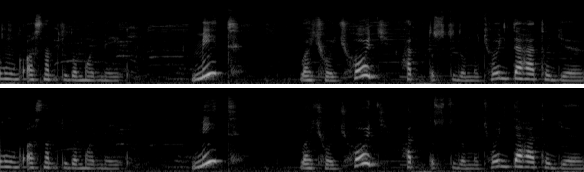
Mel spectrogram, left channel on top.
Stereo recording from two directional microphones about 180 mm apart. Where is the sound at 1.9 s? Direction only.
15° left (ahead or behind).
